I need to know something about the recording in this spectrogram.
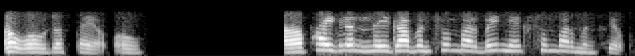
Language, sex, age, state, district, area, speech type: Bodo, female, 30-45, Assam, Udalguri, urban, conversation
